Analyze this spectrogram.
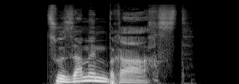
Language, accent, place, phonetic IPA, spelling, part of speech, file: German, Germany, Berlin, [t͡suˈzamənˌbʁaːxst], zusammenbrachst, verb, De-zusammenbrachst.ogg
- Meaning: second-person singular dependent preterite of zusammenbrechen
